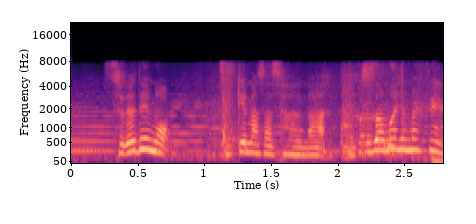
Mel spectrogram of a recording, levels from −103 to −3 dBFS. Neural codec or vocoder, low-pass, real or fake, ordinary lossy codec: codec, 16 kHz, 1 kbps, X-Codec, HuBERT features, trained on balanced general audio; none; fake; none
